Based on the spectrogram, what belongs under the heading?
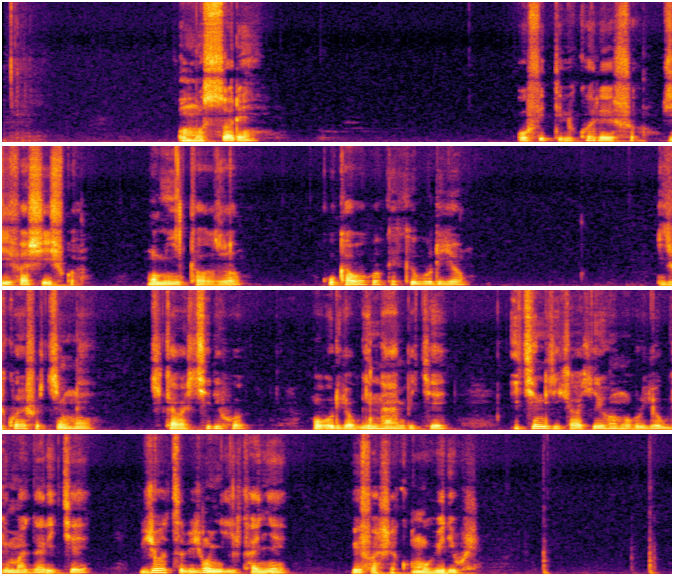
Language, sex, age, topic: Kinyarwanda, male, 18-24, health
